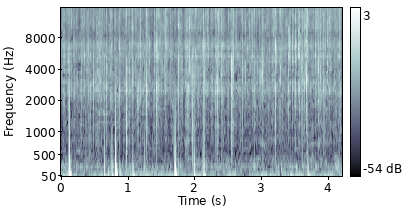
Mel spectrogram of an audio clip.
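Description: Spoonfuls of lentil and egg batter fry in a hot pan during village-style home cooking, giving a steady sizzling hiss peppered with frequent sharp pops and crackles, close and fairly loud with no voices.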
